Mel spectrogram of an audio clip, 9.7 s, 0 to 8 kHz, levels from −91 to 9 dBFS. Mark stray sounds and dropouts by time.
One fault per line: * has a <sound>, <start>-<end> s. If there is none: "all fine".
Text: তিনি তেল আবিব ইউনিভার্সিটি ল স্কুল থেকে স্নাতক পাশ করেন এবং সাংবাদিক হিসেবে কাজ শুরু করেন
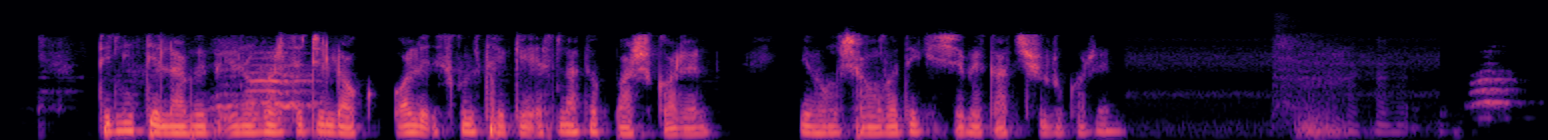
* has a laugh, 7.9-8.9 s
